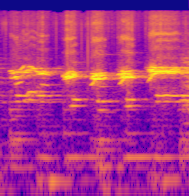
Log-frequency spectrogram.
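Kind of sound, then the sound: human body sound, whistling a merry tune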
